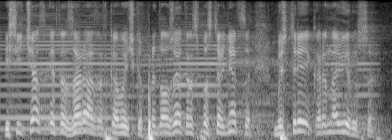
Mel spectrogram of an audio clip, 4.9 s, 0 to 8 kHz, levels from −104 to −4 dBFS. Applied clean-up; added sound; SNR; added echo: none; Bowed string instrument; 12 dB; none.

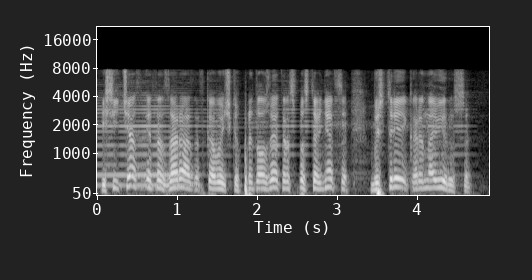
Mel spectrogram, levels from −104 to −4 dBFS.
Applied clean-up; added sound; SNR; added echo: neural mask model RNNoise.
